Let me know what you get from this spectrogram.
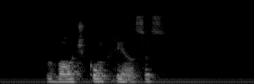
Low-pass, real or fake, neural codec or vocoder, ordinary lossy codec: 9.9 kHz; real; none; MP3, 96 kbps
